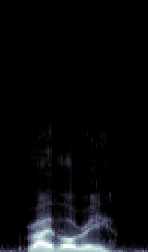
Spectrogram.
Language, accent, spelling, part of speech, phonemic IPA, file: English, US, rivalry, noun, /ˈɹaɪ.vəl.ɹi/, En-us-rivalry.ogg
- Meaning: 1. An ongoing relationship between (usually two) rivals who compete for superiority 2. The characteristic of being a rivalrous good, such that it can be consumed or used by only one person at a time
